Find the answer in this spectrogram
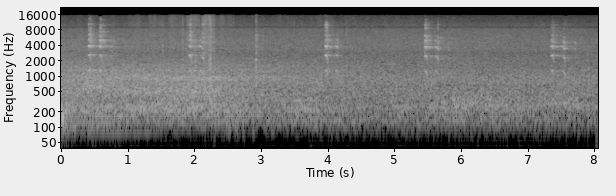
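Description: A bird calling with short, high notes, mostly in pairs, repeated every second or two over a steady background hiss.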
